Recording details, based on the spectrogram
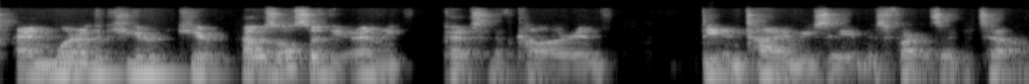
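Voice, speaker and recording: The voice is somewhat breathy, with fairly even intonation. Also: man. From Australia, Melbourne. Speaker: game studies academic. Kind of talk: conference presentation. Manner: hesitant, many fillers.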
